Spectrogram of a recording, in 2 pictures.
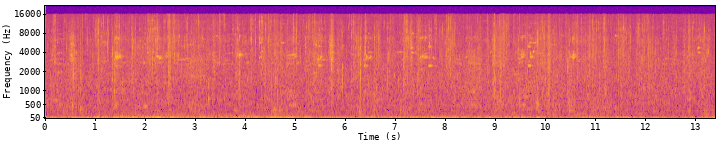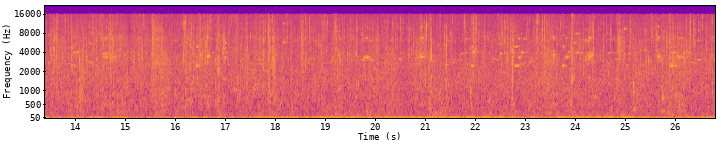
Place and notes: Hamnslåtten, Höga Kusten. Boat moorings.
Boats moored in small port.
Mjällom, Sweden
